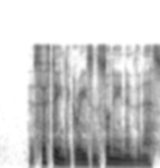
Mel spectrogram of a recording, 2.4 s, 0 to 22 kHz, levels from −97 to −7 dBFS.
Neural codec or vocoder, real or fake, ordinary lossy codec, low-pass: none; real; none; 7.2 kHz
